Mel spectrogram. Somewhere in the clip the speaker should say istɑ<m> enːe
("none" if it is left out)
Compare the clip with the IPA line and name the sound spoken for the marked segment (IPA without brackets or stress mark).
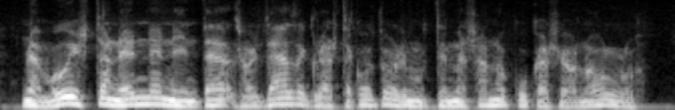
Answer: n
